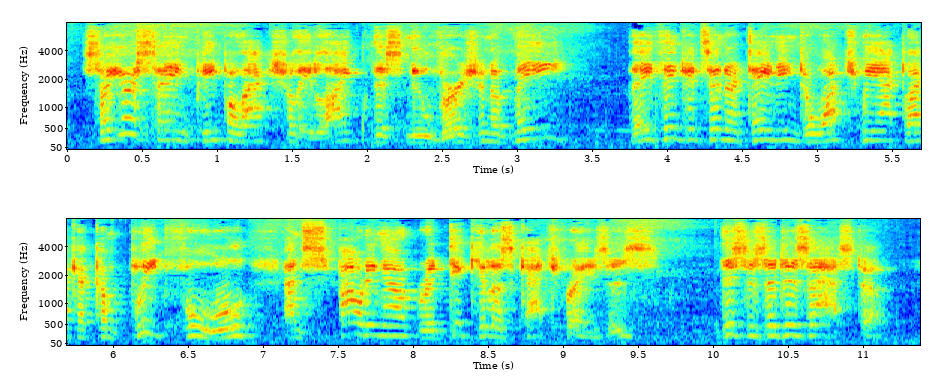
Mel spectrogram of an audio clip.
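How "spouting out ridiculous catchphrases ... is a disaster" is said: ordinary talk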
